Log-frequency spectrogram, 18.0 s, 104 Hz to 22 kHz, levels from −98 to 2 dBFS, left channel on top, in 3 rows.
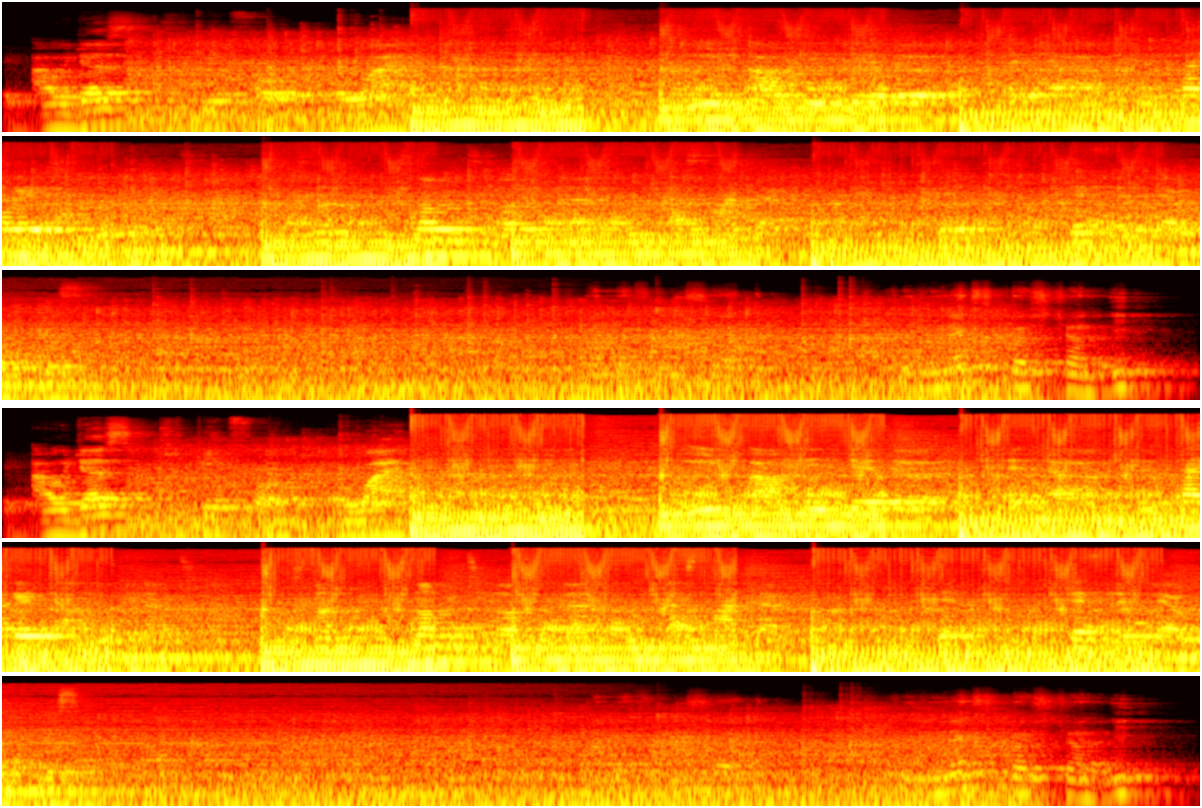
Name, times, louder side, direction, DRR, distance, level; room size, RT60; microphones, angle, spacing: voice 1, 0.1-2.2 2.5-3.0 3.4-6.9 7.4-10.3 10.7-10.9 11.3-12.5, right 1 dB, 55° right, 1.1 m, -23 dB
sound 1, 0.6-17.1, equal, 65° left, 3.0 m, -29 dB
sound 2, 2.0-13.2, right 3 dB, 35° right, 0.4 m, -19 dB
voice 2, 14.9-15.7 16.5-17.6, equal, 30° left, 1.5 m, -33 dB
14.0 x 11.0 x 3.5 m
head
